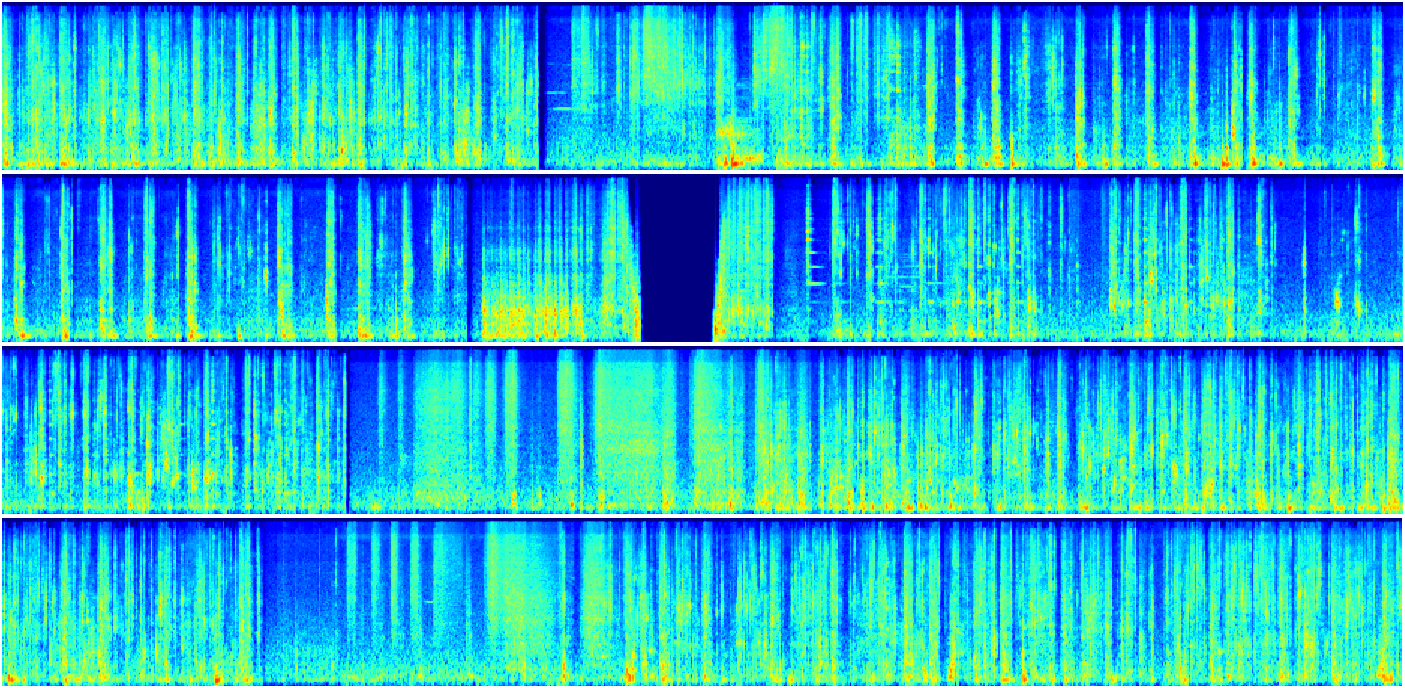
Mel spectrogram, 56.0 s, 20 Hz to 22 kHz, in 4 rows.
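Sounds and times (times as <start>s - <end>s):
slime squished by hand: 33.0s - 44.7s, 45.5s - 56.0s.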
